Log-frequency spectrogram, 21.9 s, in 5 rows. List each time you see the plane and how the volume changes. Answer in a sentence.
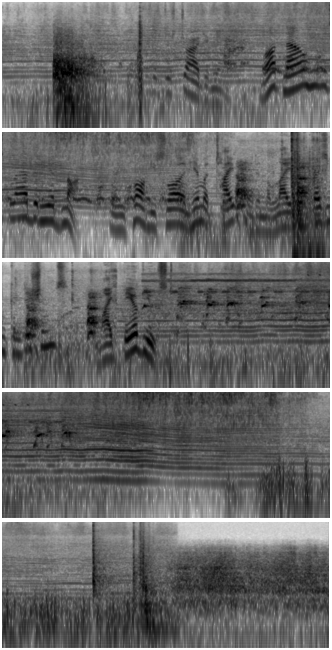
You can hear the plane from 0.0 to 21.8 s, getting louder.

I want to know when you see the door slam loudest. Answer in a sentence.
The loudest moment of the door slam is at 1 second.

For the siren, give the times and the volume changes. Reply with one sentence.
You can't hear the siren here.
